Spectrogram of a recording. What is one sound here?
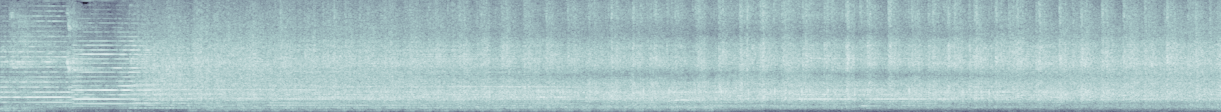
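A large crowd murmurs in an echoing hall.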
